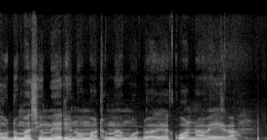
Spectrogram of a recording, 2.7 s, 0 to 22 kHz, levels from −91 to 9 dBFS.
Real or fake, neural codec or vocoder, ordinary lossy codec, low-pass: fake; vocoder, 44.1 kHz, 128 mel bands, Pupu-Vocoder; none; 19.8 kHz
